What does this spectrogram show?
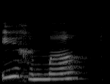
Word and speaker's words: irmã: Próxima palavra é a palavra irmã. Vê, irmã. Última sílaba é a sílaba tônica, então ela é oxítona. Escreva a palavra irmã no quadro de oxítona.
